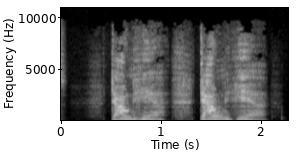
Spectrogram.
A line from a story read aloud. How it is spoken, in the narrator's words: panted Mr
